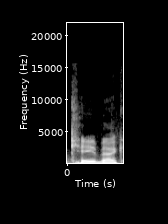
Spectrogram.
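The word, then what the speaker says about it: Québec: violent i'm telling you k back is violent all right are they not your buddy pal oh is that how it's actually pronounced quebec it's gay back yeah okay um same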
